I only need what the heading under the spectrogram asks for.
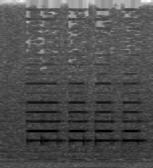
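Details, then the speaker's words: Computer POST error on power-up, motherboard announcing the error over speakers: a string of short high-pitched beeps and no normal boot; the ASUS video card turned out to be failed (fried) and was replaced. "maybe ain't heck well there's our cue time to get that video card replaced okay stalker card is out and this card is officially fried"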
